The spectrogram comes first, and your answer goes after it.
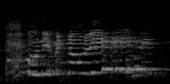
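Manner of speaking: high, loud plea for protection; alarmed shout; panicked cry for help. Acted. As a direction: cry out to be saved from him. Calls for protection during the fight.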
